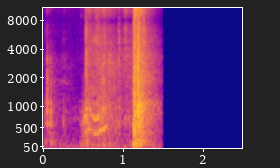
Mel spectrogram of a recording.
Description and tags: Recording of myt reclinable chair being actioned.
